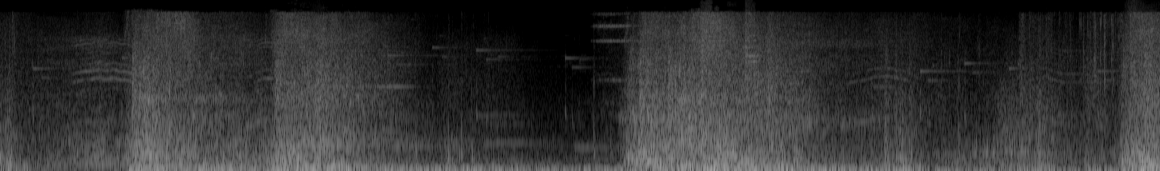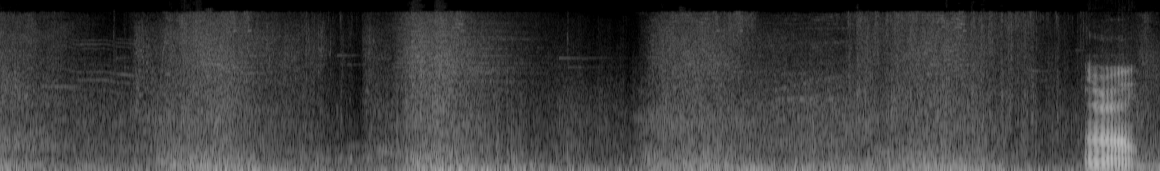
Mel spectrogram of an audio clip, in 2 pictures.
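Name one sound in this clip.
Heavy blows thud on a stone floor.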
